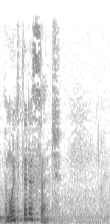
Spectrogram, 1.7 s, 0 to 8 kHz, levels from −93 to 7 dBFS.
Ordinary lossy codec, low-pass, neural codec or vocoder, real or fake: none; 7.2 kHz; none; real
